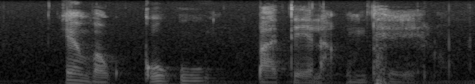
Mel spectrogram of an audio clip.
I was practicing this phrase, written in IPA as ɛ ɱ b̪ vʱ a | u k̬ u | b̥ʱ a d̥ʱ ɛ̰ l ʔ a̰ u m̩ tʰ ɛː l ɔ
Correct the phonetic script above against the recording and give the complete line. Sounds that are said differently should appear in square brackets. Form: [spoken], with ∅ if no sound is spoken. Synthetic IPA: ɛ ɱ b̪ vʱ a | [o] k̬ u | b̥ʱ a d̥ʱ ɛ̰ l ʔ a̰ u m̩ tʰ ɛː l ɔ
